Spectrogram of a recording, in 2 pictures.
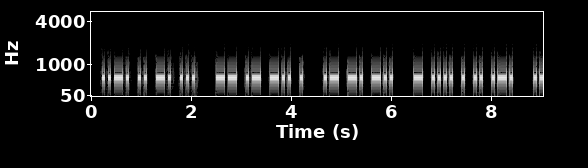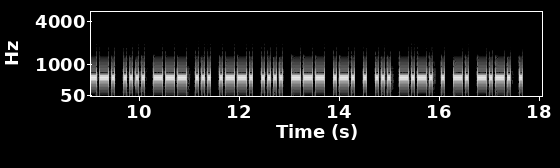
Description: Morse code, heard as a keyed tone, about 20 wpm, 600 Hz. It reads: FINS MADE AND THEIR PHOSPHORESCENCE
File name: the old man and the sea part 2 20wpm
